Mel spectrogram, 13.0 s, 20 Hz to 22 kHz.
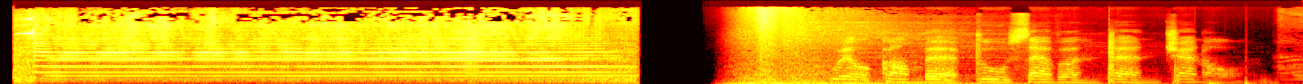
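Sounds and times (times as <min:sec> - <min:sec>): train horn blast: 0:00.2 - 0:06.4.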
